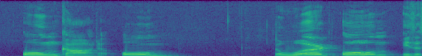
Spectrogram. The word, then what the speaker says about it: Om: that's not correct because by the rules of sanskrit grammar when you bring a and u together it becomes o so om is the correct pronunciation pronounced together becomes om now what the upanishad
